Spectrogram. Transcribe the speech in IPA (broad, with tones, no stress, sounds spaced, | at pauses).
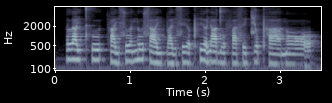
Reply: l a˥˨ j t̪ʰ uː˧˥ t̚ f a˧˩ j s u˩˧ ə̯ n u˧ s aː˩ j b a˧˩ j s i˧˩ ə̯ pʰ i˥˨ ə̯ j a˧ d o˩ f a˩ s i˩ t͡ɕ o˧ pʰ aː˩ n ɔː˧˩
